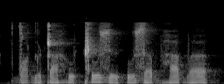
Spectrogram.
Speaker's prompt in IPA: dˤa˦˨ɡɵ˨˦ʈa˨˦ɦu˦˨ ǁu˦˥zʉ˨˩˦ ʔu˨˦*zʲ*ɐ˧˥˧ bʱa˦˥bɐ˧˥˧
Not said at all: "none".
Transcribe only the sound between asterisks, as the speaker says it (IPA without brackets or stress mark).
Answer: z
